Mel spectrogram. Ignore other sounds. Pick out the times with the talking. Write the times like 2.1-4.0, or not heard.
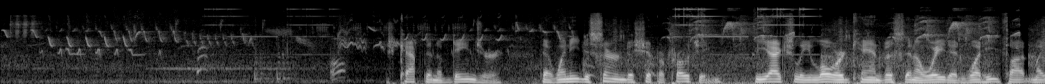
3.9-10.4.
